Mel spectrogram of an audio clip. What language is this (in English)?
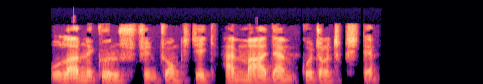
Uyghur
